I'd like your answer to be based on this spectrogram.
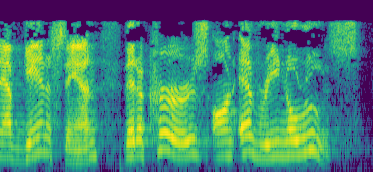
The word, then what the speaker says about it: Nowruz: Nowruz. Everyone say Nowruz.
